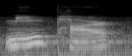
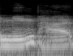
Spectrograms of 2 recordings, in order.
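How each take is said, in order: First: The second syllable ends with an r-sound. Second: The second syllable ends without an r-sound. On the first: "would be the arhua" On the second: "it's really ming pai"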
